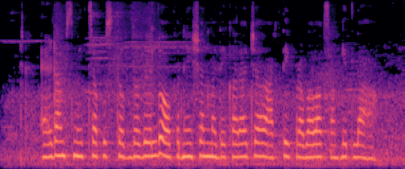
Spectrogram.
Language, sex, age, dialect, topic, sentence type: Marathi, female, 36-40, Southern Konkan, banking, statement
